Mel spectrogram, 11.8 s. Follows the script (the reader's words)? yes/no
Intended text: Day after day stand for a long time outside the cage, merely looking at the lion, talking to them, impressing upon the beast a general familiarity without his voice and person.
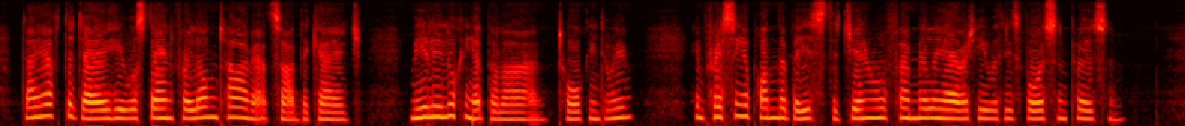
no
